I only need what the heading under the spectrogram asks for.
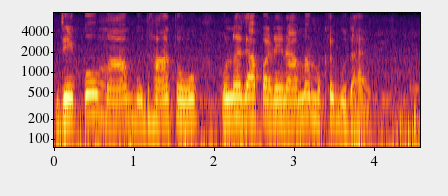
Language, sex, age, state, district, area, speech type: Sindhi, female, 45-60, Delhi, South Delhi, urban, read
